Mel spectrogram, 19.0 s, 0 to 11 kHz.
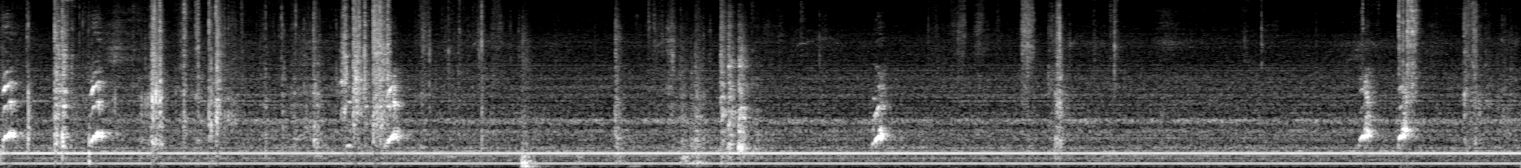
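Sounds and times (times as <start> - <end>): dog yipping and barking: 0.0 - 0.3, 1.1 - 1.4, 10.9 - 11.2, 17.0 - 17.7.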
